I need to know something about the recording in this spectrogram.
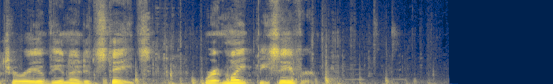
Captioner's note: cart wheels rolling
